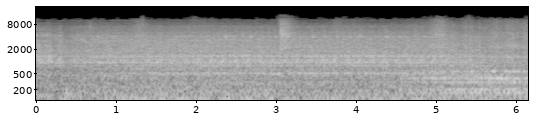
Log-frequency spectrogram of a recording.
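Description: Rakes scrape through loose asphalt.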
